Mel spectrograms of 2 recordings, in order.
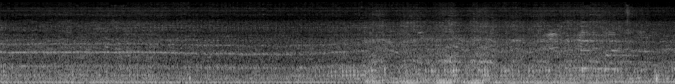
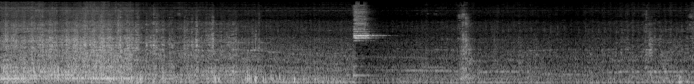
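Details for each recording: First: Honda Activa BS6 CNG scooter after repair of a strange gear noise from the rear wheel: engine runs smoothly with an even hum, no grinding or whine from the rear drive. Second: Honda Activa BS6 (CNG) scooter running: rough rumble and faint wavering whine from the rear wheel drive, from worn final-drive gearbox bearings.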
